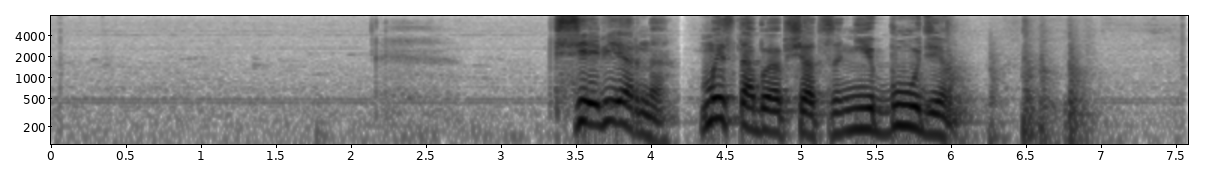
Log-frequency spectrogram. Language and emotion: Russian, angry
